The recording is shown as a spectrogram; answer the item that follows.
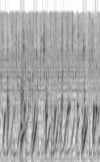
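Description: A bubbling sound effect: a rapid, irregular string of short blips, each rising quickly in pitch, like bubbles in water.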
